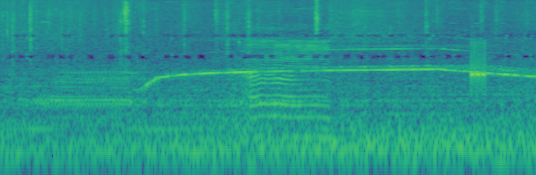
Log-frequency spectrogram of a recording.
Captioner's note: siren wailing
